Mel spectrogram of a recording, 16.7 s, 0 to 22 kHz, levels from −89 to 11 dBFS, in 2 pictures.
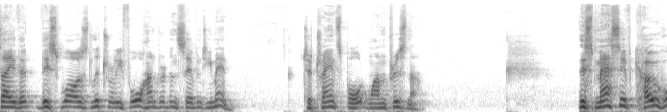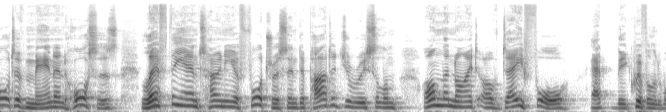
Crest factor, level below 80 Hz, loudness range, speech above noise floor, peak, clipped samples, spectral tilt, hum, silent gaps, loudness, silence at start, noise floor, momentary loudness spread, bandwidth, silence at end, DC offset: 20 dB; -58 dBFS; 8 LU; 52 dB; -4 dBFS; under 0.1%; -6 dB/octave; none; none; -24 LUFS; 0 s; -74 dBFS; 11 LU; 19 kHz; 0 s; under 0.1%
